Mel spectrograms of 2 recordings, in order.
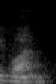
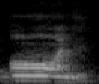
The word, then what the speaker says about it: one: is start, we say 1, we never say on, we never say own, we say 1, W-N-E. So 1 is starting with W, and that's why we are using here A.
